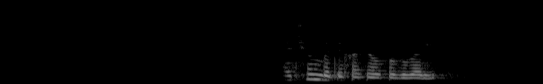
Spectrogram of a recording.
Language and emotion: Russian, neutral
